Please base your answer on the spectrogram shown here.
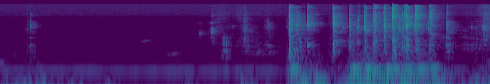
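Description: Typing on a computer keyboard, faint and sparse at first with a few scattered key taps, then a quick burst of denser, louder clattering keystrokes over a low steady hum.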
